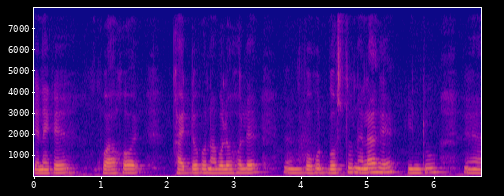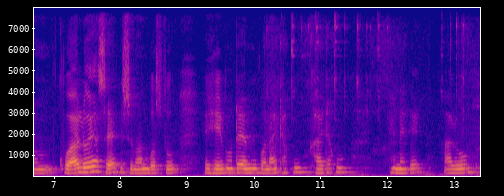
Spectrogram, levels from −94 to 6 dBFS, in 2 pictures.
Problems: constant background noise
